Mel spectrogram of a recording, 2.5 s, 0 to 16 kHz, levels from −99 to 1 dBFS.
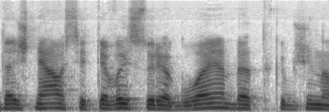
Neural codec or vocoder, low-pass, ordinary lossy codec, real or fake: none; 14.4 kHz; Opus, 24 kbps; real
